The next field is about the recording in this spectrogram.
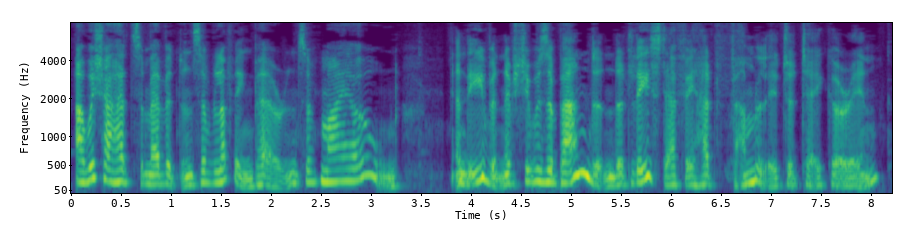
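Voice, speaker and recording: Older female narrator, husky and creaky, dramatic first-person storytelling. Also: on the low side, very animated, normal speed, no room sound.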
